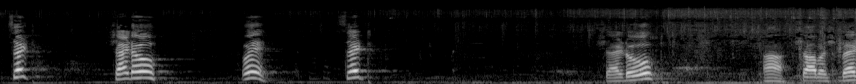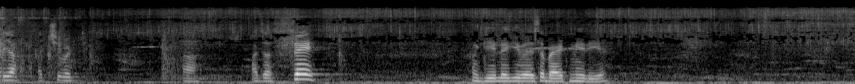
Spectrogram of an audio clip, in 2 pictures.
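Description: Water sprays from a hose and splashes on the ground.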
